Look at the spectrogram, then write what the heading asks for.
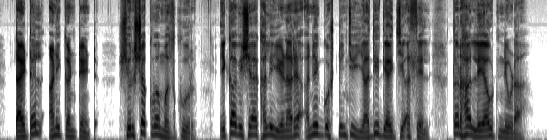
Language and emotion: Marathi, neutral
